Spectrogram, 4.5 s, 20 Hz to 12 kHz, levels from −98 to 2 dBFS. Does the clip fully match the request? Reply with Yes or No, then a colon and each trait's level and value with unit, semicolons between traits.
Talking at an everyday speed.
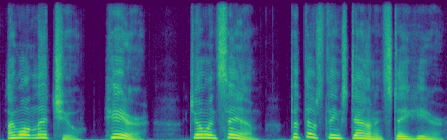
Yes: average, 175 wpm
